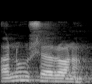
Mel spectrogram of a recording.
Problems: constant background noise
